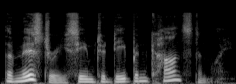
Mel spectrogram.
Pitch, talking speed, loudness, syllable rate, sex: 130 Hz, 155 wpm, -21 LUFS, 5.6 syllables/s, male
